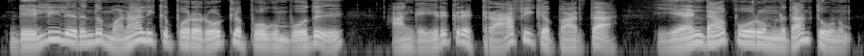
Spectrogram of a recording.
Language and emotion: Tamil, disgusted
